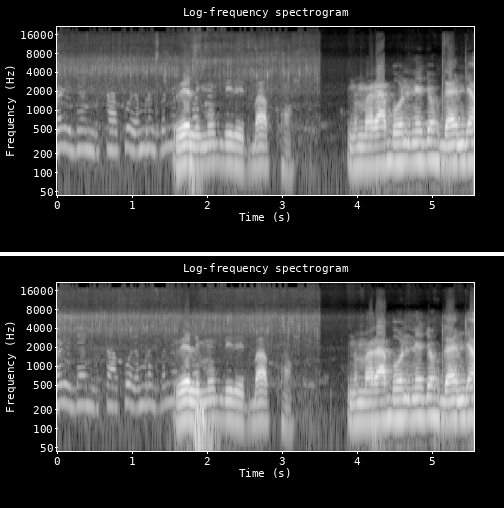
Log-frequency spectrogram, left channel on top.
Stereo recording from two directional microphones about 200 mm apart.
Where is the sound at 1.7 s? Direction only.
10° right (ahead or behind).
